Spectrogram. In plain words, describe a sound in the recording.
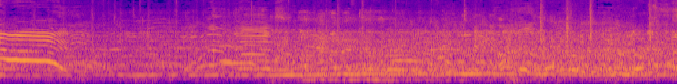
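A large crowd cheers and shouts in an open stadium.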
